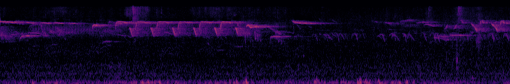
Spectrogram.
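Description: Birds chirping in quick runs of short, high, repeated calls over a faint low rumble.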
